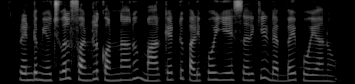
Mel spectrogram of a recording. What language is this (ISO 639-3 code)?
tel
